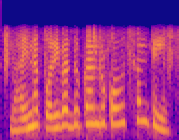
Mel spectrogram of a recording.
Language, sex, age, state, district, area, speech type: Odia, female, 18-30, Odisha, Rayagada, rural, conversation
